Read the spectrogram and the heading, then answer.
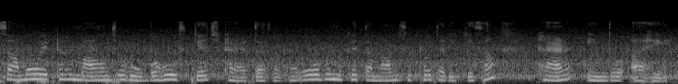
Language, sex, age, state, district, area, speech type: Sindhi, female, 30-45, Rajasthan, Ajmer, urban, spontaneous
